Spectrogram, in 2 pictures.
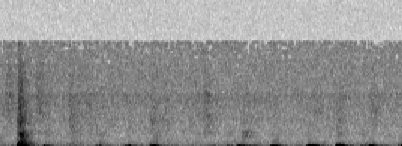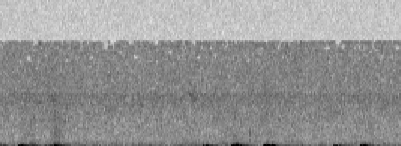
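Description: Muffled footsteps thudding through the floor as someone walks away from the room: a run of irregular low thumps that pauses about five seconds in, then a few more.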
